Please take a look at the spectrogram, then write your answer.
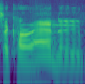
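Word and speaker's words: Alec Secăreanu: Yeah, so that's Alex Sikareanu plays Georgi, and Josh is laughing because I always pronounce his name wrong.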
